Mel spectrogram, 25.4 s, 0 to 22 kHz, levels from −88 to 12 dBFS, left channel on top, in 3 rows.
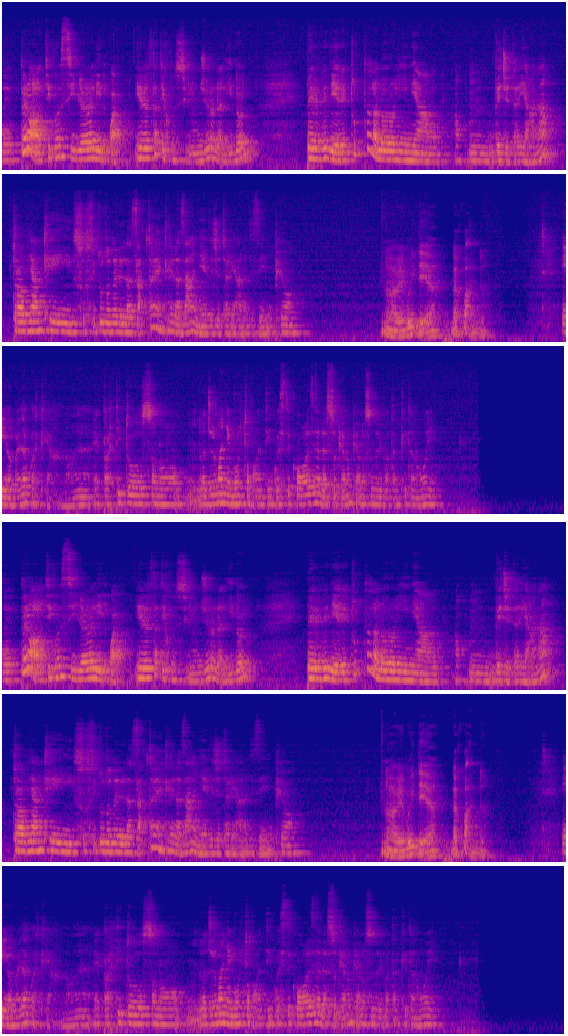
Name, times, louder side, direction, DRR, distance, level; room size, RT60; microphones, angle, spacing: voice 1, 0.0-3.7 4.6-8.2 8.6-12.9 16.9-23.4, equal, 85° left, 0 dB, 4.4 m, -29 dB
voice 2, 14.1-15.7, right 1 dB, 15° right, 4 dB, 1.8 m, -31 dB
18.0 x 8.4 x 8.7 m, 0.63 s
head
